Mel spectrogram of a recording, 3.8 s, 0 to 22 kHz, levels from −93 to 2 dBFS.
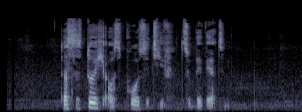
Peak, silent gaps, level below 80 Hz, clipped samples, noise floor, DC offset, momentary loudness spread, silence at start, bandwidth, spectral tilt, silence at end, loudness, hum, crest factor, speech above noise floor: -14 dBFS; none; -84 dBFS; under 0.1%; -63 dBFS; under 0.1%; 9 LU; 0.75 s; 11.5 kHz; -2.5 dB/octave; 0.9 s; -32 LUFS; none; 22 dB; 30 dB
